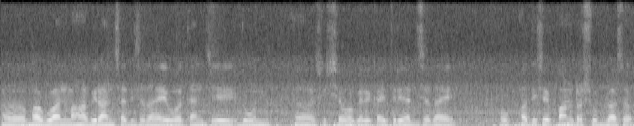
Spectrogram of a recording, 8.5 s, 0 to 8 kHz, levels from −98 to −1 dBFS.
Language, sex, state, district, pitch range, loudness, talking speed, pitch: Marathi, male, Maharashtra, Pune, 140-145 Hz, -17 LUFS, 135 wpm, 140 Hz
